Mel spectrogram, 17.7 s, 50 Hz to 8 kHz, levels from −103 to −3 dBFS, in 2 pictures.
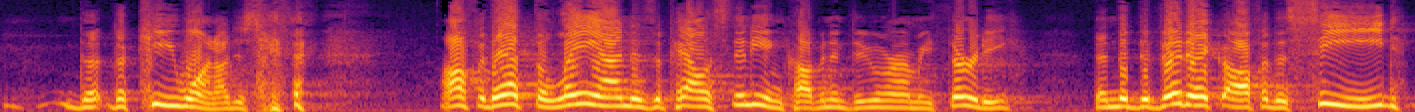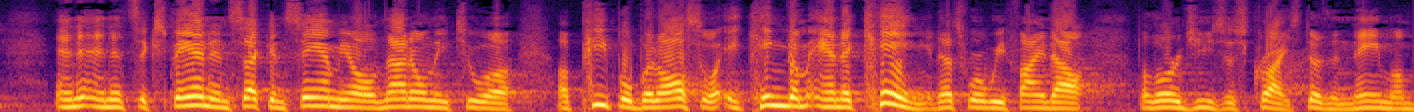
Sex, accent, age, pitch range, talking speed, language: male, American, 50-69, 165-230 Hz, 195 wpm, English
